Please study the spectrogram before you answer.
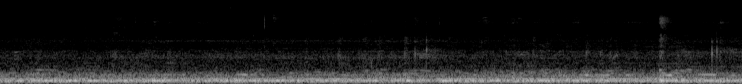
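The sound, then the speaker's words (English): Steady low airplane cabin rumble while waiting for takeoff on a flight to New York, a dense, unbroken drone that holds even in loudness throughout. “Butts in the seats, guys. We're getting ready to take off, so.”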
